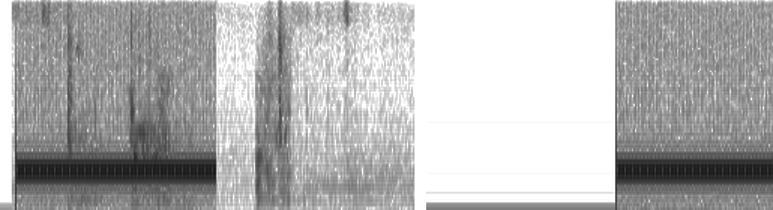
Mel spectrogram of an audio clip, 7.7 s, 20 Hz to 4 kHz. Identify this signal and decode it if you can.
Ringback tone (North America), 440 + 480 Hz.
